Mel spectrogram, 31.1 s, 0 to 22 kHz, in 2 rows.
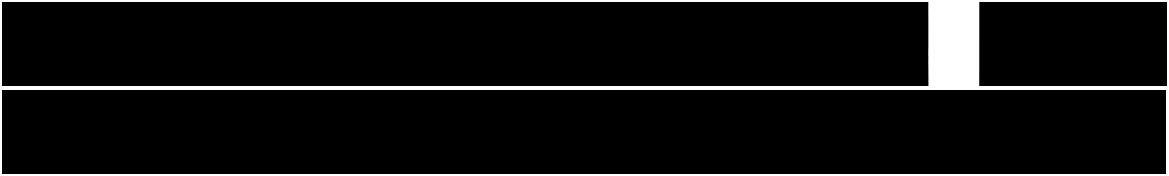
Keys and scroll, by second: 0.2 ctrl+z, 2.0-8.5 typing, 8.4 alt+o, 12.6 alt+o, 12.8 s, 14.4-15.3 typing, 16.3 alt+o, 16.4 b, 16.8 s, 18.8-23.9 typing, 21.8 ctrl+z, 23.7 alt+o, 24.4 ctrl+z, 25.3 alt+o, 25.4 s, 27.5 a, 28.6 v, 29.5 alt+o, 29.6 s.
